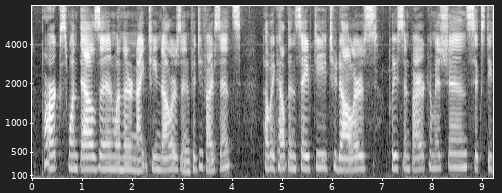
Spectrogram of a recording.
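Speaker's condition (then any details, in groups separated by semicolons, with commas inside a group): No condition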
